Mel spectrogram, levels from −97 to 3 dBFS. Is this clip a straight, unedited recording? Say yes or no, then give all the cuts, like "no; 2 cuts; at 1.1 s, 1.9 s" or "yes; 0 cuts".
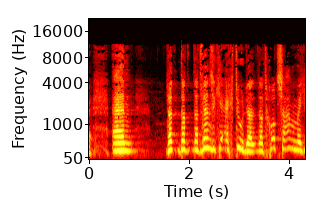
yes; 0 cuts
